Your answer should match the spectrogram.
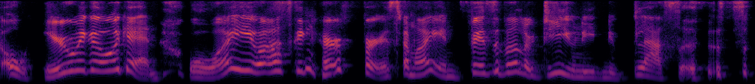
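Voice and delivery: high, exasperated mock huff; mock annoyed. Lila to the waiter who asks Jessica first, mock annoyed. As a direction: act put out at being ignored. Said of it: "Lila's getting really annoyed".

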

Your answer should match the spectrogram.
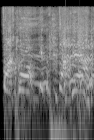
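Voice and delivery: high, loud furious shout, acted out; retold scream. Man on floor to strippers at door, retold screaming. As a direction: scream to drive them out. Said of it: "And I scream at them".

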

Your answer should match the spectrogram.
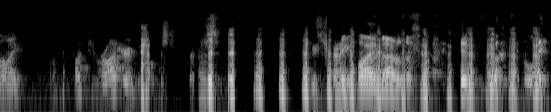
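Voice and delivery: high-pitched, laughing through the words; real laughing. Real, not acted. Telling of friend falling in lake, laughing. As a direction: crack up while telling it.

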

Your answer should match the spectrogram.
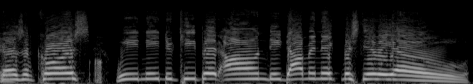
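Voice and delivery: high, loud campaign voice; presidential candidate voice. Pretend. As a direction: boom it like a candidate at a rally. Campaign speech continues.

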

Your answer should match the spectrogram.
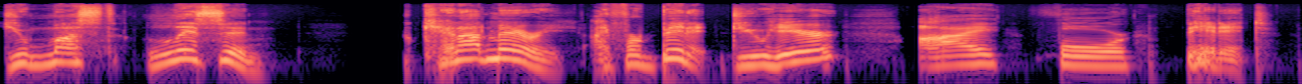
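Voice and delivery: high, loud, emphatic forbidding; furious command. A narrator's reading. Narrator forbidding cousin's marriage, furious.

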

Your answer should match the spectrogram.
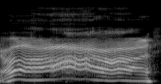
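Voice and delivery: long, high mock wail; mock scream. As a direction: let out a drawn-out, high, hammed-up cry. Imitating staggering Antichrist's cry.

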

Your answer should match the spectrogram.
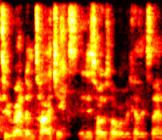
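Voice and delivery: ordinary delivery

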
